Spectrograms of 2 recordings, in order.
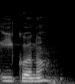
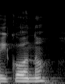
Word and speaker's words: ícono: Igualmente solemos pronunciar ícono, no icono, como era originalmente.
